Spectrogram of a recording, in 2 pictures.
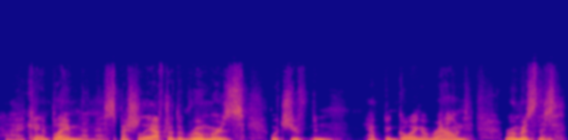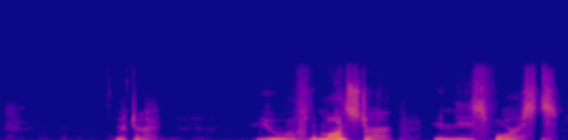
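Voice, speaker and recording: An actor playing a scientist's worried, loyal friend in an old-time radio drama, with a husky voice and earnest, urgent delivery. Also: male voice, lowish voice, expressive, takes it slowly, darkish tone, no room sound, clean studio sound, exaggerated voice. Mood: anxious warning.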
